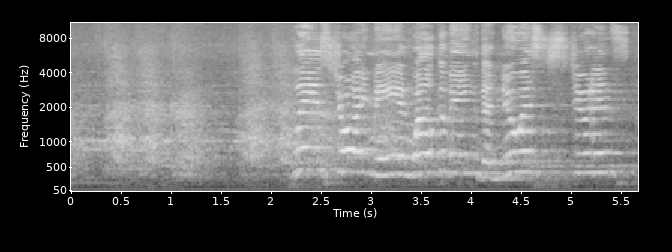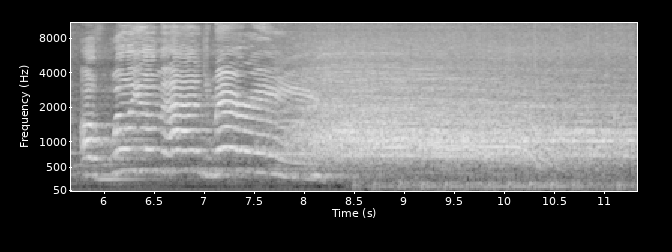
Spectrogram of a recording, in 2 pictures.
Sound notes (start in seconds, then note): 0.8 chanting; 7.7 cheering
